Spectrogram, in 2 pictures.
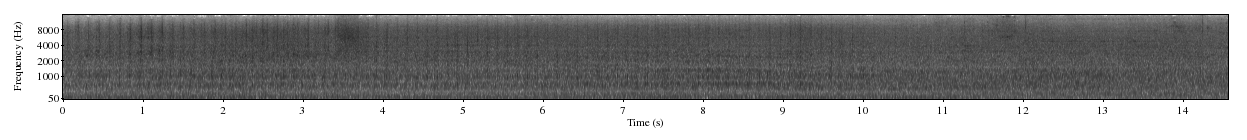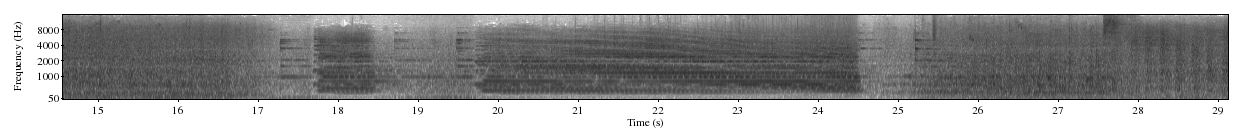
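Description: A freight train led by Alco diesel locomotives passes close by, the engines running hard amid steady rail noise. About two-thirds through, a steam locomotive's chime whistle blows a short blast and then a long one of about five seconds.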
